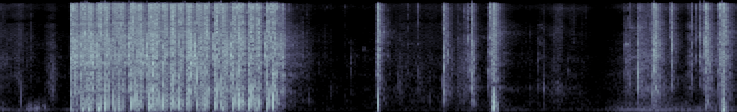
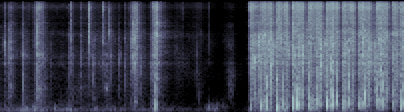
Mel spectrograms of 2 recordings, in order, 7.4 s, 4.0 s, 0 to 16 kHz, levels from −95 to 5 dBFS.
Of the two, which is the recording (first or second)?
first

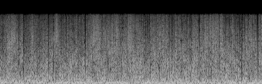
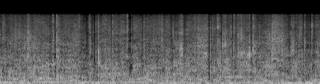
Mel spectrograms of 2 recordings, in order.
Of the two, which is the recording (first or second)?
first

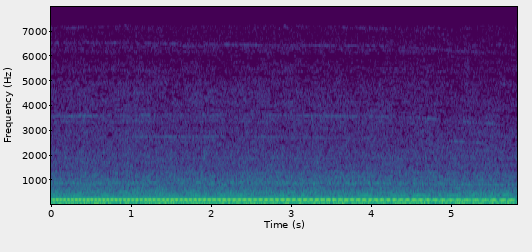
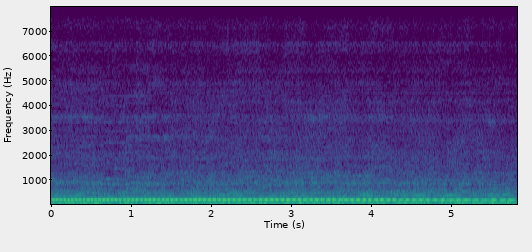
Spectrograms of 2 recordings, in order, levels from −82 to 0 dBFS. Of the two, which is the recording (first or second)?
first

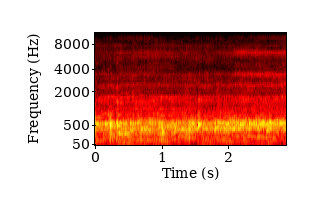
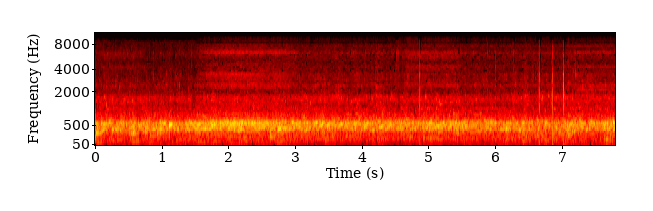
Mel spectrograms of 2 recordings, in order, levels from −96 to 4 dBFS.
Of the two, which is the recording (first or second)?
second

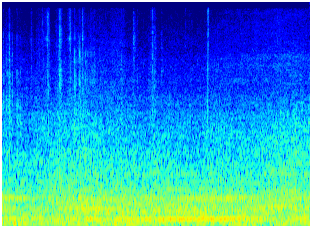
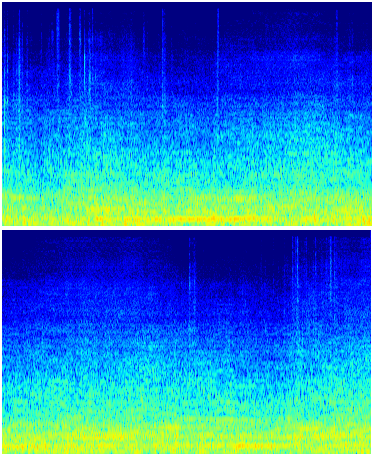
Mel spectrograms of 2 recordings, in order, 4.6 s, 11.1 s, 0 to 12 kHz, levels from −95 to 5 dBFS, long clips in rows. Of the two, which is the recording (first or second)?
first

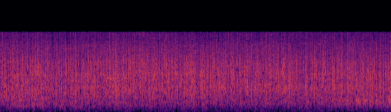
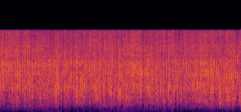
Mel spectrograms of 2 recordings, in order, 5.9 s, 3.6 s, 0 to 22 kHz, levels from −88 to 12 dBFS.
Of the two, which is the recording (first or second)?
first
